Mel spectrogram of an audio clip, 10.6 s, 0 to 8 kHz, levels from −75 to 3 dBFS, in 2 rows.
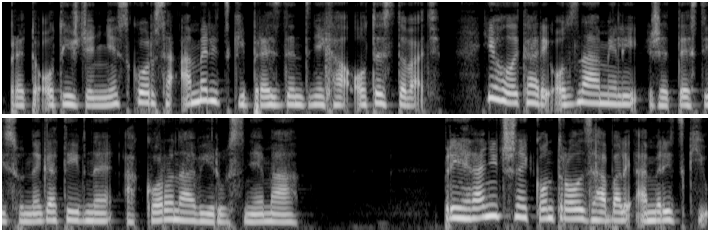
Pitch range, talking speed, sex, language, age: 165-195 Hz, 135 wpm, female, Slovak, 20-39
